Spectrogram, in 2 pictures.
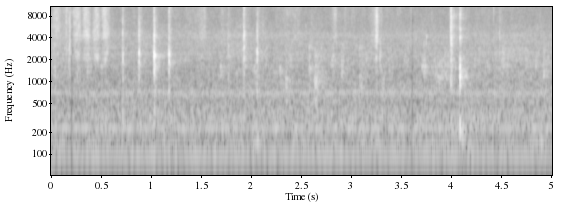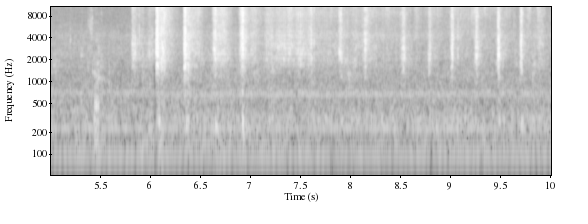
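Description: Hands pressing a ham-and-cheese cutlet into panko breadcrumbs in a stainless steel tray: soft scratching and rustling of crumbs with a few light clicks, busiest about six seconds in, over a steady low hum.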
